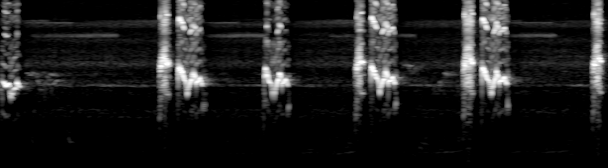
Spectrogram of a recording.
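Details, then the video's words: Female sooty-headed bulbul calling the male: short bright chirped phrases, each a sharp high note dropping into a slurred warble, repeated roughly every three-quarters of a second in pairs and singles. "Suara Burung Kutilang Betina Memanggil Jantan"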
